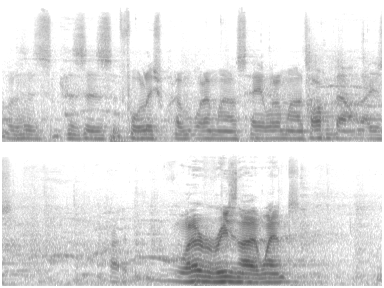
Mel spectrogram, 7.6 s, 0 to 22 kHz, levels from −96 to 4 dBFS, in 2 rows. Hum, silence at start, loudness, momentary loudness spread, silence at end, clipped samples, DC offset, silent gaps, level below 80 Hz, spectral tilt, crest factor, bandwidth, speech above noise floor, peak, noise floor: none; 0 s; -38 LUFS; 26 LU; 0 s; under 0.1%; under 0.1%; none; -68 dBFS; -6 dB/octave; 24 dB; 17 kHz; 26 dB; -16 dBFS; -65 dBFS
